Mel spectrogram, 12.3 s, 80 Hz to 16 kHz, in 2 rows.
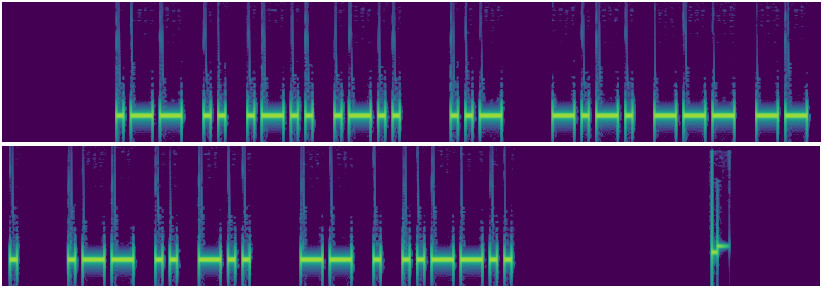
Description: Morse code, heard as a keyed tone, about 22 wpm, 700 Hz. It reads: WILL U COME WID ME?
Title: Sentences from Top 200 Words and Abbreviations 22wpm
